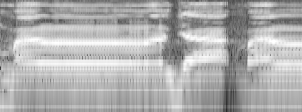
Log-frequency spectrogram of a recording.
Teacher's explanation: غنہ ہوگا، ناک میں آواز جائے گی، ٹھہرے گی بھی، لیکن چھپ کر، آواز غنے کی صحیح ظاہر نہیں کہی جائے گی، چھپائی جائے گی۔ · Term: غنہ مال اخفا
